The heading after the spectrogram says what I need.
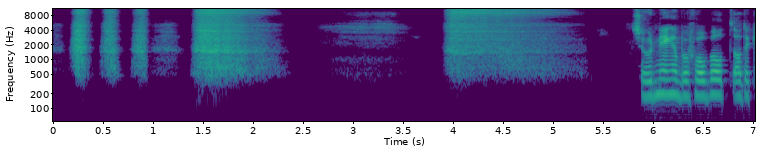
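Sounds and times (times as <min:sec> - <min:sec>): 
quick sharp sniffing inhales: 0:00.0 - 0:05.4
long airy breaths in and out at a slow deliberate pace: 0:00.0 - 0:05.8
speech: 0:05.8 - 0:07.0.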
